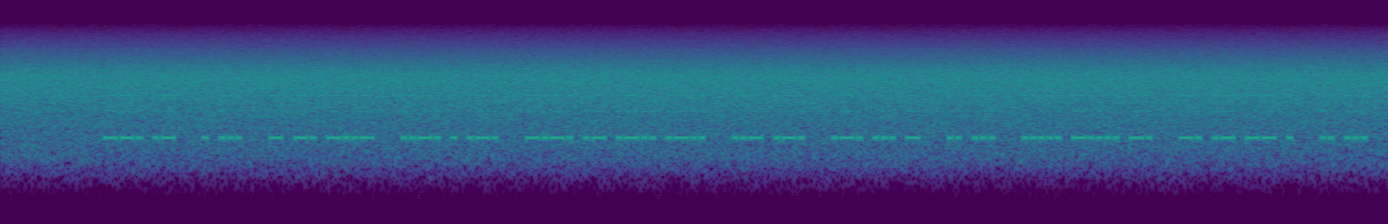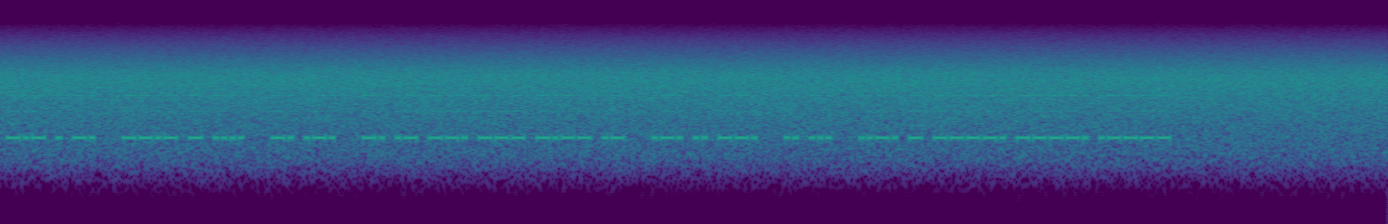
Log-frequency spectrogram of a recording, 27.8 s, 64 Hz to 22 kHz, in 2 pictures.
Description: Morse code, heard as a keyed tone, machine-sent, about 29 wpm, 610 Hz, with radio static. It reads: GA ES TNX FER CALL UR RST IS 56N NAME IS KEN QTH NR NAGOYA RIG IS FT991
